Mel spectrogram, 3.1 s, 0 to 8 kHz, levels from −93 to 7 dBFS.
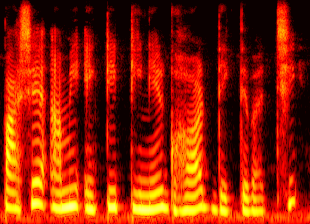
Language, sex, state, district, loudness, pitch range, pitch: Bengali, female, West Bengal, Cooch Behar, -15 LUFS, 190-230 Hz, 210 Hz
